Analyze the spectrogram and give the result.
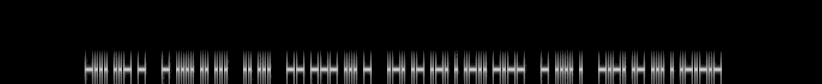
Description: Morse code, heard as a keyed tone, about 50 wpm, 700 Hz. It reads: BUT THIS IS MOST RARELY THE CASE.
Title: Sentences from Top 1400 Words 50wpm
